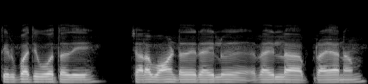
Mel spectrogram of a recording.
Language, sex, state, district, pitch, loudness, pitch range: Telugu, male, Telangana, Nalgonda, 115 Hz, -18 LUFS, 110-115 Hz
